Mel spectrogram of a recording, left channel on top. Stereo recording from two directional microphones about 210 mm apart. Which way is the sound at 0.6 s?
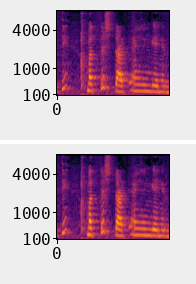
35° right (ahead or behind).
